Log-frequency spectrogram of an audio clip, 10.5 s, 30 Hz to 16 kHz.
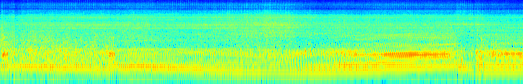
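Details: Norton Commando 750 road test after a rear wheel clunk fix and genuine Amal float bowls fitted to replica Amal Concentric carbs: steady twin drone with wind rush, no clunks from the rear; rear wheel now running quietly.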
